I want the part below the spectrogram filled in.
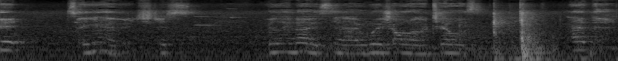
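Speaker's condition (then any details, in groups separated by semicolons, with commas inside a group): Cerebral palsy; uses a wheelchair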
